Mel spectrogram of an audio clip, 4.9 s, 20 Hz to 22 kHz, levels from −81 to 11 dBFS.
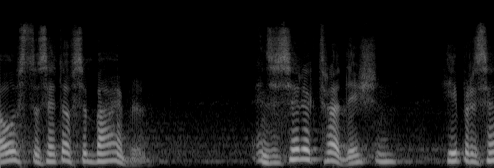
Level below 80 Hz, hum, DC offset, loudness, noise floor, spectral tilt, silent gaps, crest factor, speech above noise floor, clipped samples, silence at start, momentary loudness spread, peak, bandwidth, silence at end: -78 dBFS; none; under 0.1%; -30 LUFS; -58 dBFS; -6 dB/octave; none; 18 dB; 29 dB; under 0.1%; 0 s; 16 LU; -14 dBFS; 13 kHz; 0 s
